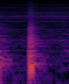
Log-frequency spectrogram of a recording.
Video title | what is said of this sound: Bread Making by Hand Demonstration | tap the bottom. If it sounds hollow, like that, that's cooked.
